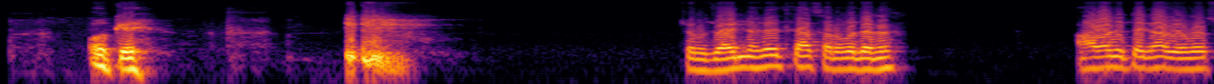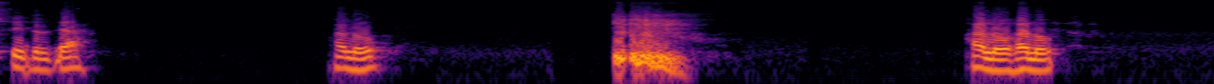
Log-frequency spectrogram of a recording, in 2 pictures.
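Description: A man speaks into a clip-on microphone in short bursts, with pauses.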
